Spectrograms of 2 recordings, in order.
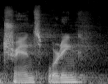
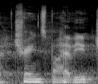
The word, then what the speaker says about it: Trainspotting: He's known for directing Transporting. Trainspotting, is that how you say it? Yeah. – Trainspotting.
